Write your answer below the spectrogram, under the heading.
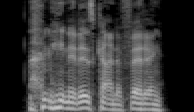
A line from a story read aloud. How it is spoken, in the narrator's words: I chuckled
